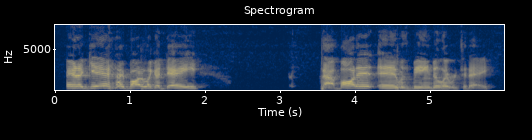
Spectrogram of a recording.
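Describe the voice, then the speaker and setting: The voice moves at a moderate pace against a quiet background. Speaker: unboxing vlogger. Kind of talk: casual vlog chat. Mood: excited, happy. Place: home room. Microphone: phone near.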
